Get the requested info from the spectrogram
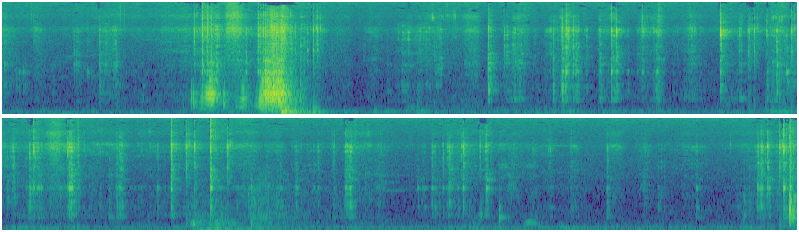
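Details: Quiet indoor room with scattered scratching, tapping and rustling, plus a louder thump near the start.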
